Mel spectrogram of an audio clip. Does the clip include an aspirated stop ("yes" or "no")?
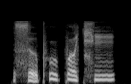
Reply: yes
